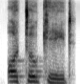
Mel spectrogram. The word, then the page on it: autocade: Indian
